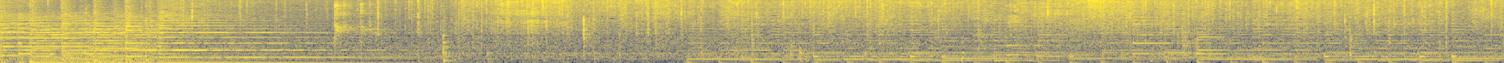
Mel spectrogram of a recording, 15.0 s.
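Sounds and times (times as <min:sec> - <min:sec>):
quiet background music: 0:00.0 - 0:15.0
food sizzling in oil: 0:01.6 - 0:15.0
spatula stirring in wok: 0:04.2 - 0:15.0.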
